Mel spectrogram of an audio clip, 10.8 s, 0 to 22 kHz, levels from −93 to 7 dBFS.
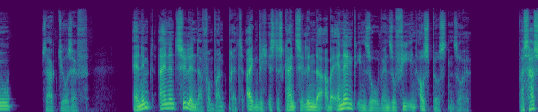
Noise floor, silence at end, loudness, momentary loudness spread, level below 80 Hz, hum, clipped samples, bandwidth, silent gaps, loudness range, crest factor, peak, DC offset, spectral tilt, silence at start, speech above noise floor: under -90 dBFS; 0 s; -24 LUFS; 15 LU; -48 dBFS; 50 Hz at -50 dBFS; under 0.1%; 16.5 kHz; none; 5 LU; 24 dB; -2 dBFS; under 0.1%; -4.5 dB/octave; 0 s; over 66 dB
